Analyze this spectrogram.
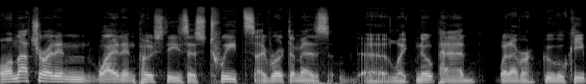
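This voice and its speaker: In an ordinary speaking voice, the speaker goes at a moderate pace with ordinary pitch variation and very even loudness, in a dry, close sound with no echo. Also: man, fairly low pitch for a man. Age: 30s. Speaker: podcast host. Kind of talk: solo podcast review.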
